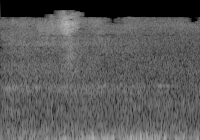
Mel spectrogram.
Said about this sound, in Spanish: Y si escuchan algún ruido de fondo como semiestático, no es estática, es el ventilador que pues me da directamente para acá, me dan ganas de subirle la intensidad, pero se va a escuchar más fuerte.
